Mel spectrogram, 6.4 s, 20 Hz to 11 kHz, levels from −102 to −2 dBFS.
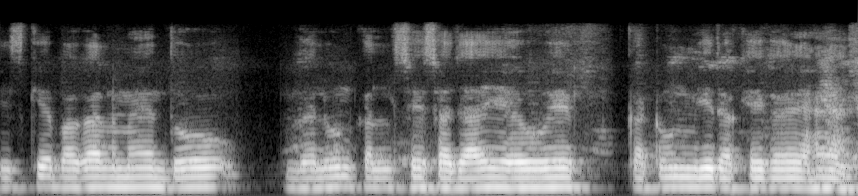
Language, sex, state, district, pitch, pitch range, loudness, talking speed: Hindi, male, Jharkhand, Deoghar, 120 Hz, 115-125 Hz, -15 LUFS, 150 wpm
